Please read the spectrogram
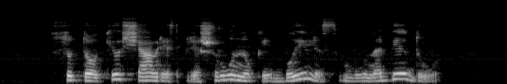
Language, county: Lithuanian, Marijampolė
